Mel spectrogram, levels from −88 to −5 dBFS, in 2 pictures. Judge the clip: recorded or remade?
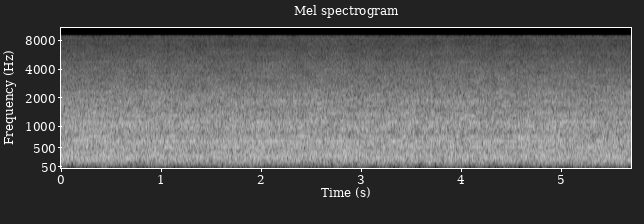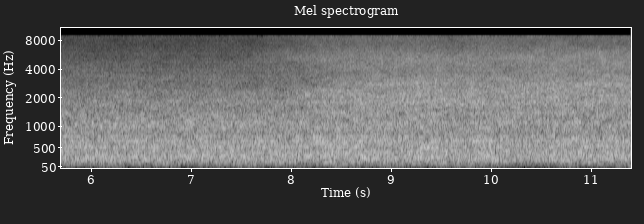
remade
